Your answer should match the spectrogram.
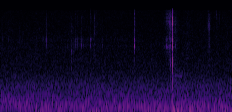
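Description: Fingernail picking at a damp paper sticker on a plastic bottle: a few faint, crisp clicks in the second half, the last one the loudest, over quiet room tone.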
